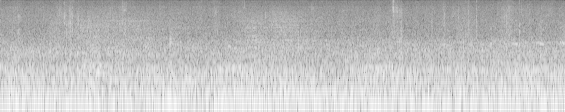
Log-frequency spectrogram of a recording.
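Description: Gloved hands rub softly over skin.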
